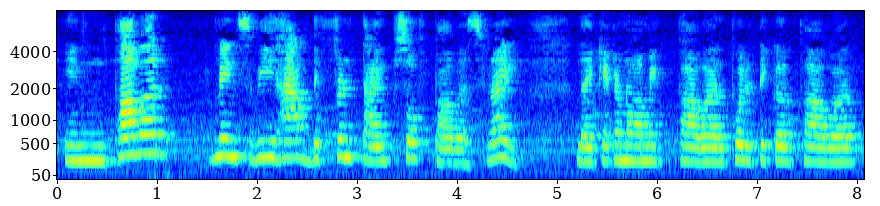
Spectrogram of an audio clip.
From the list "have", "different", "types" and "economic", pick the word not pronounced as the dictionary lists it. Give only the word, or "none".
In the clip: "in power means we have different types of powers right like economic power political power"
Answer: none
